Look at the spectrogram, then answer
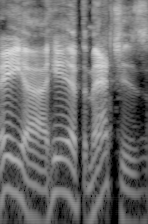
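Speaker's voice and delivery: put-on wrestling announcer voice. Pitching a podcast idea, speaker calls old wrestling matches in the Jeremy Borash voice. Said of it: "in the Jeremy Borash voice".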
